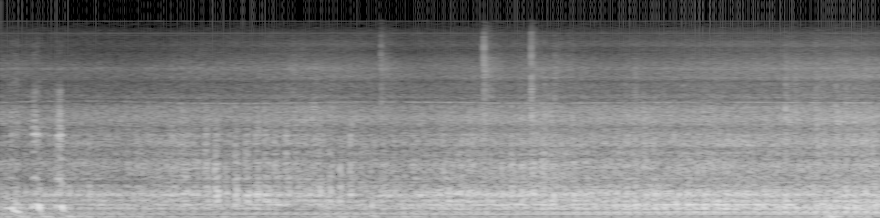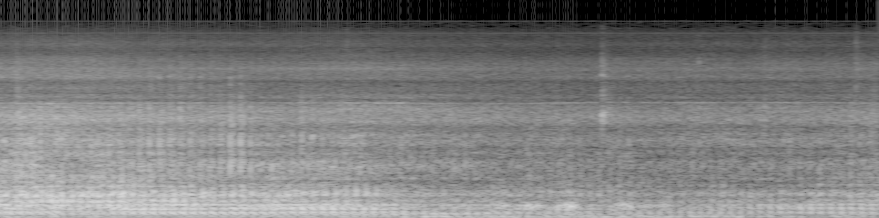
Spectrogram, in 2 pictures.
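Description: Helicopter rotor chopping, growing louder to a peak midway and then fading.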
